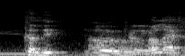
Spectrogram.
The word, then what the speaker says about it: Khalid: Yeah, the Get You by Cali. Khalid. Oh. Her last name is spelled silly.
